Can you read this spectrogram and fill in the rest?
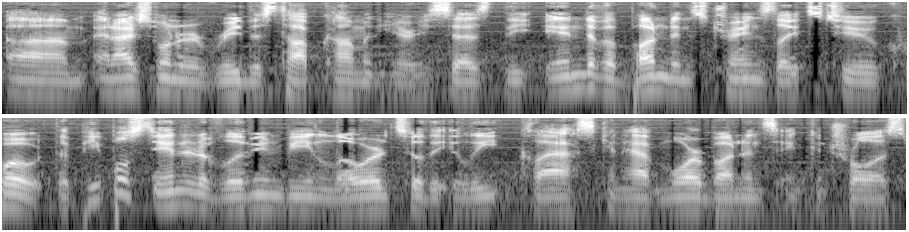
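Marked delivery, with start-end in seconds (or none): none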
